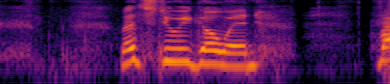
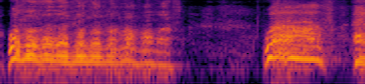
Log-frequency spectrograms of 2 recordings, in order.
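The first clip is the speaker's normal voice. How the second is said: fast run of dog barks; rapid barking; 4 semitones lower than usual. Acted. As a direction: bark in a quick attacking volley.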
